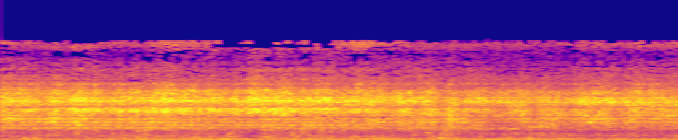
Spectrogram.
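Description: Steady rumble of a steam-hauled passenger train running along the track, heard from an open passenger wagon.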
